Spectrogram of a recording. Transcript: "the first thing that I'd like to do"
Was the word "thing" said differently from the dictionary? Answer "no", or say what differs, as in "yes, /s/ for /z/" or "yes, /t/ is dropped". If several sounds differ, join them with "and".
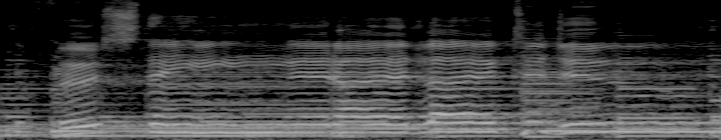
no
